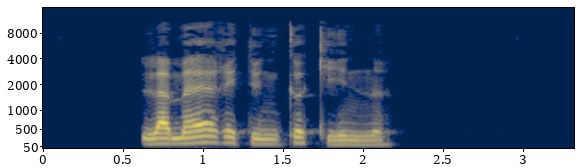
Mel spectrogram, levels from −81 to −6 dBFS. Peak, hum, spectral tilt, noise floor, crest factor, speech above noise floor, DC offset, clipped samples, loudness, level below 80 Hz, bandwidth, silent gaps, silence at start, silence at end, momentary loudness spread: -2 dBFS; none; -5 dB/octave; -82 dBFS; 24 dB; 60 dB; under 0.1%; under 0.1%; -23 LUFS; -68 dBFS; 11.5 kHz; none; 0.6 s; 1.15 s; 12 LU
